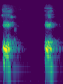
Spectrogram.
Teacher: Don't say a W sound, it's O.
